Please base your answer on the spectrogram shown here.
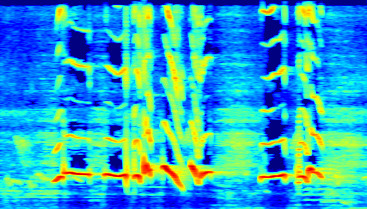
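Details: Oriental magpie-robin in vigorous morning song, showing off imitated phrases. Two bursts of long, flat whistles are each broken by quick downward slurs and chattering notes.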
